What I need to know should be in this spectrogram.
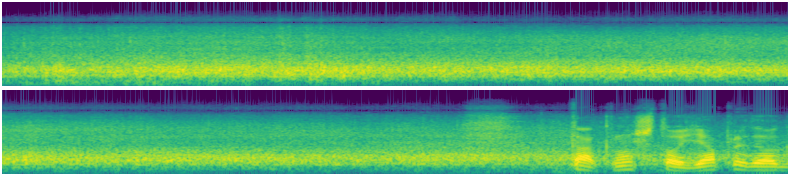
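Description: Water sloshes and washes against a shore wall.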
